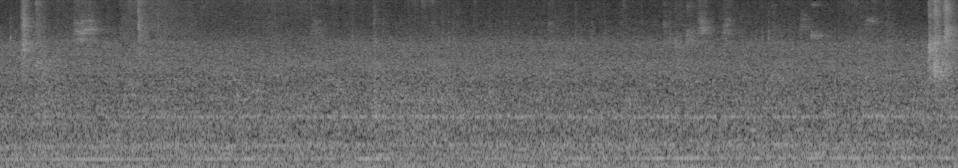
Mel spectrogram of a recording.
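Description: Metra commuter train running, heard on board: a steady low rumble of the wheels on the rails with a hum that rises slightly in pitch, and a couple of light clicks near the end.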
